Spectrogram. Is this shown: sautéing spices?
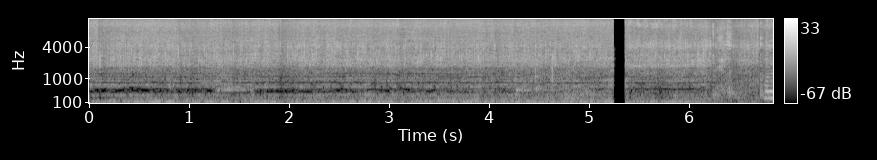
yes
